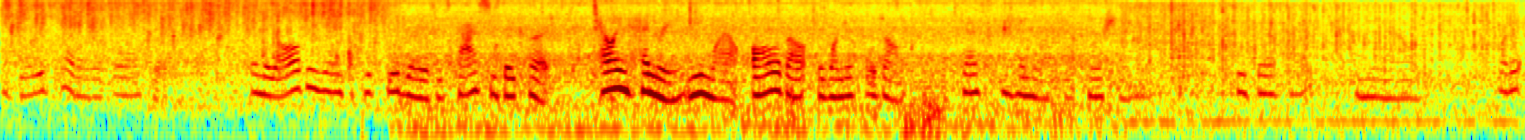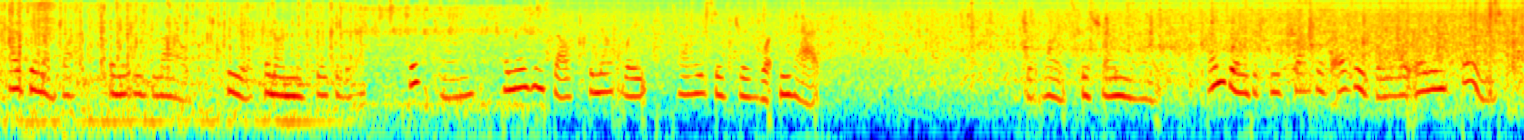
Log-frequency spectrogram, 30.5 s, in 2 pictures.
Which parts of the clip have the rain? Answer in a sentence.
The rain can be heard from 0.0 to 30.4 s.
